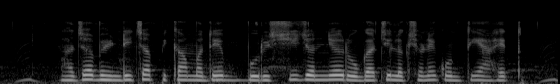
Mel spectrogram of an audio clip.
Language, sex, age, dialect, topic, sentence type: Marathi, female, 18-24, Standard Marathi, agriculture, question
